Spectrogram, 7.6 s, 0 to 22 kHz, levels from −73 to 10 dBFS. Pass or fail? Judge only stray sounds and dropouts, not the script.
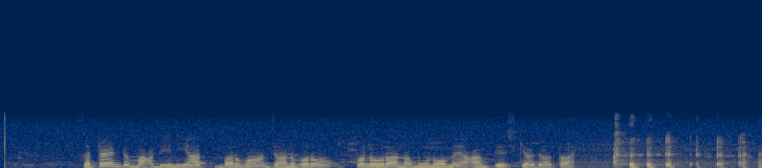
fail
